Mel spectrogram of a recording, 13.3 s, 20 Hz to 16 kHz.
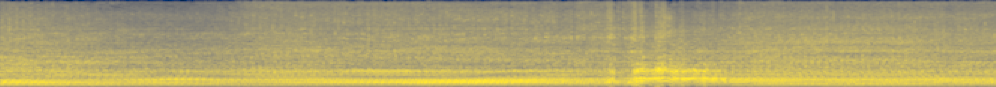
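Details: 1997 Suzuki GSXR 750, 19k miles: fast light ticking over busy four-cylinder idle, continuing through a quick throttle blip; owner suspects valve adjustment and cam chain tensioner needed, source unconfirmed.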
